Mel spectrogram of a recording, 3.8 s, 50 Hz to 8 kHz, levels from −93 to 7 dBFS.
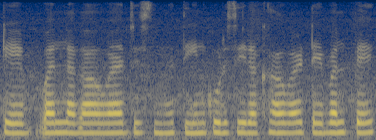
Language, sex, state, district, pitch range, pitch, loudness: Hindi, female, Bihar, Katihar, 205-210 Hz, 205 Hz, -16 LUFS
